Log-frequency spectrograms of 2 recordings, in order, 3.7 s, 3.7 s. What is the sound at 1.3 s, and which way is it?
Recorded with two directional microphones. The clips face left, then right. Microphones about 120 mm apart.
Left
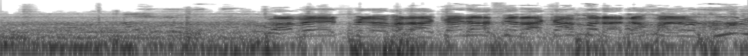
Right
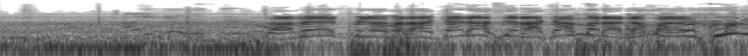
Speech, 25° right (ahead or behind).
